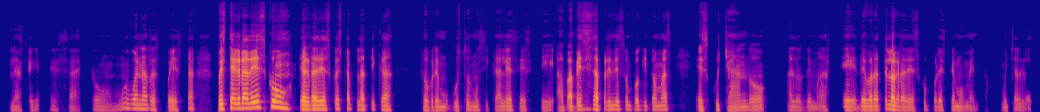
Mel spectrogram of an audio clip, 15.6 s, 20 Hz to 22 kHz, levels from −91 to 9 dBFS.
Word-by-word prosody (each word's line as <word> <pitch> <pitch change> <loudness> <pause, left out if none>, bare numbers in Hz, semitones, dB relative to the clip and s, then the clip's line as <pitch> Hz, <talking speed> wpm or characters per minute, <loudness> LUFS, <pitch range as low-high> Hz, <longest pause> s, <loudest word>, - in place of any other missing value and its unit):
La 110 -2 -16
se 105 +1 -21
exacto, 115 0 -22
muy 115 - -13
buena 160 -2 -3
respuesta, 130 -4 -9 0.3
pues, 160 -1 +6
te 175 - +5
agradezco 185 +5 +8 0.3
te 145 - +3
agradezco 140 +2 +4
esta 150 - -6
plática 130 -3 -6 0.4
sobre 110 -1 -8
m 110 0 -7
gustos 115 +3 -12
musicales, 110 +1 -10
este, 105 -3 -16
a - - -12
v - - 0
a - - +6
veces 140 +3 -3
aprendes 135 0 0
un 130 -2 -10
poquito 125 +1 -9
más 135 +1 -6 0.3
escuchando 110 0 -9 0.3
a 105 - -14
los 105 -1 -14
demás, - - -16 0.2
eh, 110 -1 -4
de 120 - -3
verdad 115 +1 -1
te 145 - -9
lo 140 - +7
agradezco 110 -4 -5
por 115 -1 -15
este 110 +2 -11
momento, 110 -4 -14 0.2
muchas - - -16
gra - - -21
120 Hz, 160 wpm, -21 LUFS, 110-140 Hz, 0.4 s, agradezco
